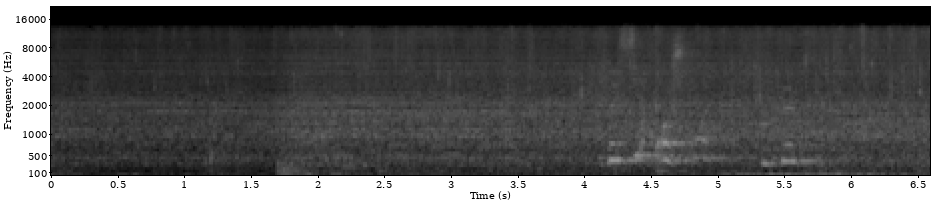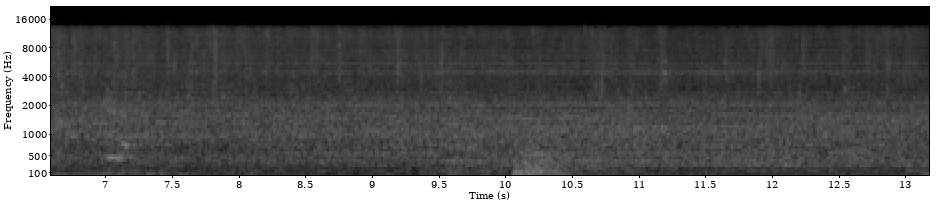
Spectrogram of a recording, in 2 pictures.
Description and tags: TCR Sonicsnaps HCFR Anouck,Naïg,Florine,Clara-toilettes
pac, TCR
